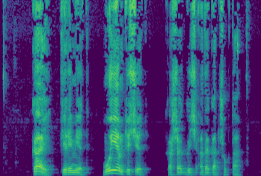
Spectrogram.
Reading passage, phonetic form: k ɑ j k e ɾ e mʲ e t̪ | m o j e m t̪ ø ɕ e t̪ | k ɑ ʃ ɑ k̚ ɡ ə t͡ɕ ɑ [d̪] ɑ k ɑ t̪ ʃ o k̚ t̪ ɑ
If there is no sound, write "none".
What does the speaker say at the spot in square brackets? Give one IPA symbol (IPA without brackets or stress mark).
d̪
